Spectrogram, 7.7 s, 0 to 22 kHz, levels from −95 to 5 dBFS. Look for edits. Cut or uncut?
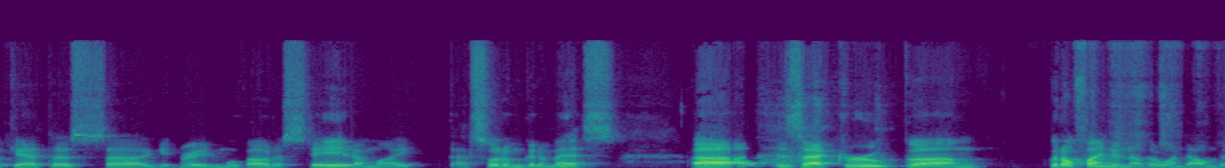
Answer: uncut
